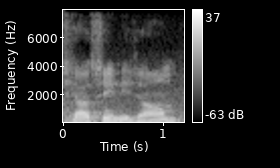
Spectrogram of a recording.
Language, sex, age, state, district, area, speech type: Urdu, male, 60+, Uttar Pradesh, Gautam Buddha Nagar, urban, spontaneous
